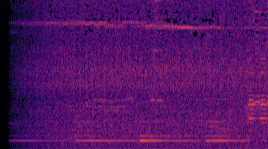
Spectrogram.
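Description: Low city traffic rumble fading in from silence, under a steady high musical note that swells about once a second: the opening of background music.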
